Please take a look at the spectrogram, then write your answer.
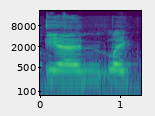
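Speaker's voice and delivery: ordinary talk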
